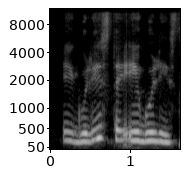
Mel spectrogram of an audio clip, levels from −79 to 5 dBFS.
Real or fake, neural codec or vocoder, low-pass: fake; codec, 44.1 kHz, 7.8 kbps, DAC; 10.8 kHz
